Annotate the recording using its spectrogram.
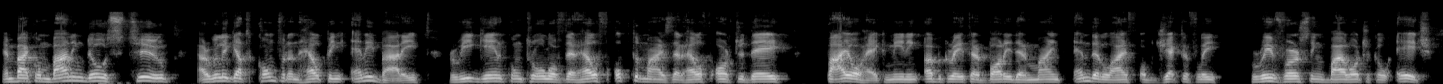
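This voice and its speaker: A man in his fifties from Belgium with a Belgian accent, a guest on an interview podcast, telling his life story in a relaxed way with frequent pauses. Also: mid-range voice. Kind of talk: conversational interview.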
